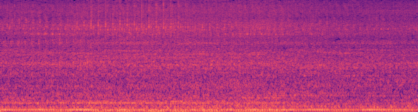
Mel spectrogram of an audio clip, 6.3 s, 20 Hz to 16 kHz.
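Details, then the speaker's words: Jaguar Series 1 4.2 with original engine and new electronic ignition, cold start after sitting 2–3 weeks. A steady, even low hum at a slightly raised idle with the choke still on, no misses or knocks; running very smoothly while warming up. "So let's wait till she go off choke. We'll hear the engine note change when she does. But that is running so smooth."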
